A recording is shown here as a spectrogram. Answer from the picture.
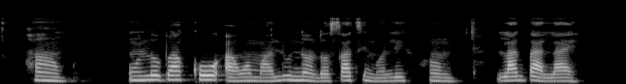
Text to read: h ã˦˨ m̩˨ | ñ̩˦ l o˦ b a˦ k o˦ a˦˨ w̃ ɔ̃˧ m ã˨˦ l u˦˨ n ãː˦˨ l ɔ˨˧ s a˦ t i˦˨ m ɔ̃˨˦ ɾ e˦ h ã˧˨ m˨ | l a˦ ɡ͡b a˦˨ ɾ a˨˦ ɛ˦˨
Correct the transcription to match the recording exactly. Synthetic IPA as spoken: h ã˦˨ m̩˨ | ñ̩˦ l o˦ b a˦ k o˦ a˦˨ w̃ ɔ̃˧ m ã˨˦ l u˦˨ n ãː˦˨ l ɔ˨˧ s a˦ t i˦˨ m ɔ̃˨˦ l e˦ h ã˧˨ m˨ | l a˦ ɡ͡b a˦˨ l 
